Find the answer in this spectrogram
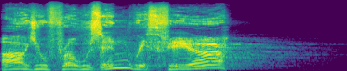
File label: Male Elemental; Lokholar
